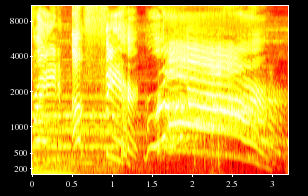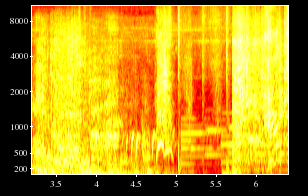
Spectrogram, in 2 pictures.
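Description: A cartoon character gives a loud, drawn-out roar, a voice imitating a wild cat, with rising and falling tonal sweeps and further vocal bursts after, in an animated children's show with music.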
